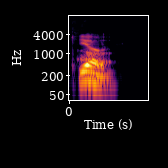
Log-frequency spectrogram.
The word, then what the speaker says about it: Keoghan: Wait, that's how you say because, his last name? – Yeah, that's how you say it. Keoghan. – I always say Keoghan. He's Irish. – I've heard it pronounced Keoghan.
